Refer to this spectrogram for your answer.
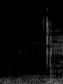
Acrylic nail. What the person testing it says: it's hard i've tapped it and you can hear that kind of hollow tapping sound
